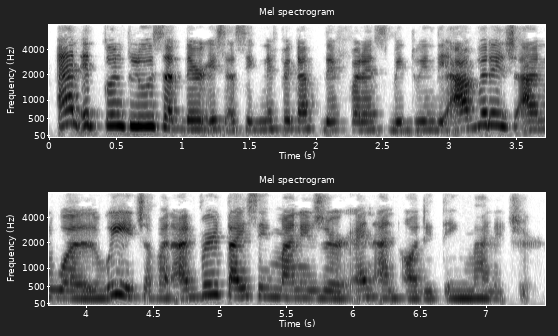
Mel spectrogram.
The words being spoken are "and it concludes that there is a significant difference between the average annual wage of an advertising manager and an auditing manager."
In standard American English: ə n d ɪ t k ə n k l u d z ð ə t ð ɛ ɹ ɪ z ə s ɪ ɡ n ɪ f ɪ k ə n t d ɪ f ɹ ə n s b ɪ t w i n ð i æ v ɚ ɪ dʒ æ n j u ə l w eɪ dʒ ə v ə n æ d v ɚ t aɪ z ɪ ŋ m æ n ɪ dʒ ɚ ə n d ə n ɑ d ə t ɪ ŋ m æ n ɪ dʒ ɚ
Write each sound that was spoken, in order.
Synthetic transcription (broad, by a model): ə n d ɪ t k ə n k l u d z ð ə t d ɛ ɹ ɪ s ə s ɪ ɡ n ɪ f ɪ k ə n t d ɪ f ɹ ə n s b ɪ t w i n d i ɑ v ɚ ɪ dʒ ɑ n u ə l w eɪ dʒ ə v ə n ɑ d v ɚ t aɪ s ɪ ŋ m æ n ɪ dʒ ɚ ə n d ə n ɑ d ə t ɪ ŋ m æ n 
